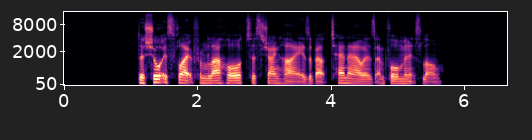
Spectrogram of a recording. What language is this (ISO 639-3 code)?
eng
